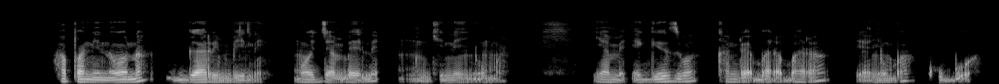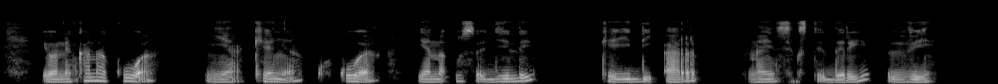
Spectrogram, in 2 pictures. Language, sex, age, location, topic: Swahili, male, 18-24, Nakuru, finance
